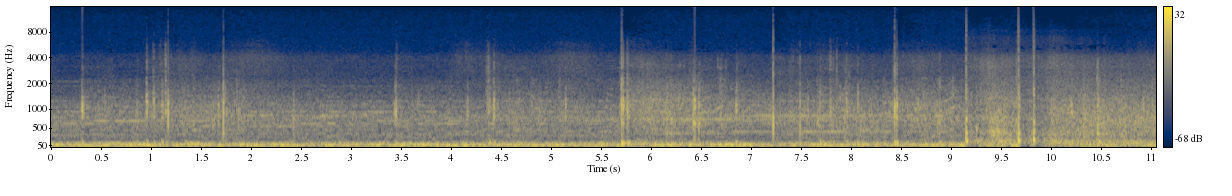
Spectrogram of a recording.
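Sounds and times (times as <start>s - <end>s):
steady low rumble: 0.0s - 11.0s
fireworks bursting cracks: 4.2s - 11.0s.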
